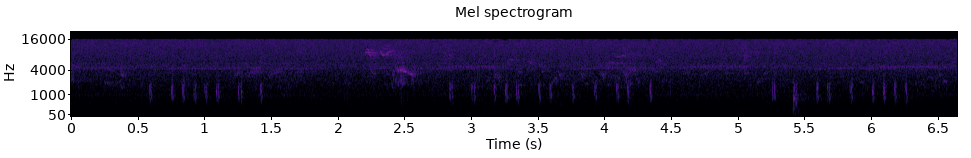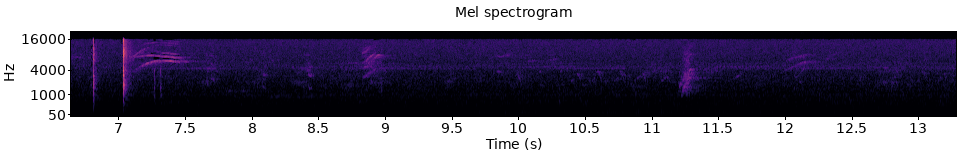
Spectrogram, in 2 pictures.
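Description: Faint birdsong ambience: a few short, high upward-sweeping chirps and runs of quick soft ticks, with one sharp click about seven seconds in.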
